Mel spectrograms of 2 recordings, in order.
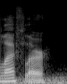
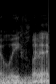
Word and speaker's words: Leffler: Robin Leffler. I think you were saying it wrong. Man, what a cutie patootie she was back. – What did I say, Leafler? – Yeah, she still is.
